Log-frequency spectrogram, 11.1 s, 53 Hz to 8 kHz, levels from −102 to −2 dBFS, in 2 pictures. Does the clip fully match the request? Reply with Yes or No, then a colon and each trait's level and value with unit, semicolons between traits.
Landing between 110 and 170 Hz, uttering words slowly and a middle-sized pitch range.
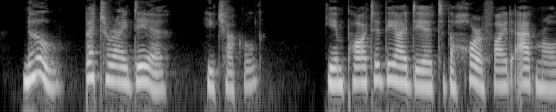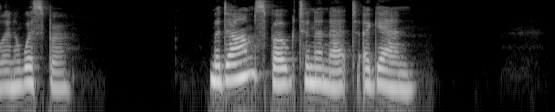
No: high, 190 Hz; slow, 115 wpm; average, 3.8 semitones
